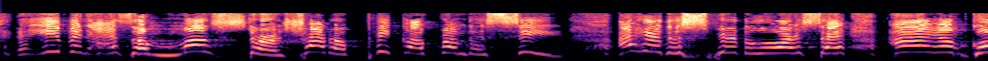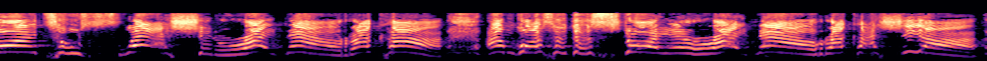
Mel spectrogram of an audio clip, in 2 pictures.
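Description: A woman's voice: extremely high pitch, pushed and bright, dry recording. Woman praying fervently in tongues. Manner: impassioned, crying out, voice breaking with emotion. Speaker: prayer leader. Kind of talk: fervent spoken prayer with speaking in tongues.

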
